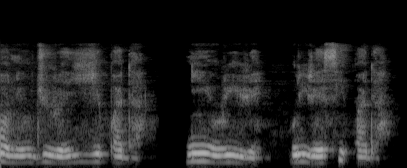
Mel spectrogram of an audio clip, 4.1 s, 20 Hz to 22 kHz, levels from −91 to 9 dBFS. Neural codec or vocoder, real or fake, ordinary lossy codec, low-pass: none; real; none; none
